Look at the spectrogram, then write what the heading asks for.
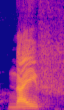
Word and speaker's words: knife: नाइफ, KNIFE नाइफ, चाकू। नाइफ में के साइलेंट है, डब्ल्यू से रॉन्ग, लेकिन डब्ल्यू इसमें साइलेंट लेटर है।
